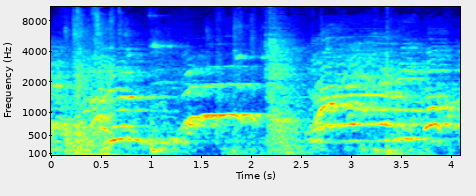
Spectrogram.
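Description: Basketball game sounds in a sports hall: voices calling out, with long held calls twice, over a basketball bouncing on the court floor.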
